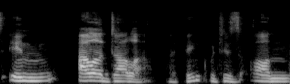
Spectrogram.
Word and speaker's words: Ulladulla: It's exactly as it sounds. Yep. Ulladulla. Okay, Ulladulla.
